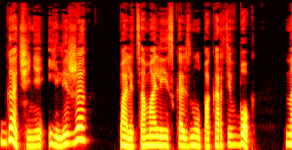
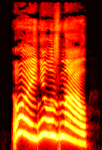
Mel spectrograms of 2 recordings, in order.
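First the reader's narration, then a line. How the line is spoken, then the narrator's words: Shrill woman, then cackling. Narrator (Russian): визгливо объявила баба и захохотала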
